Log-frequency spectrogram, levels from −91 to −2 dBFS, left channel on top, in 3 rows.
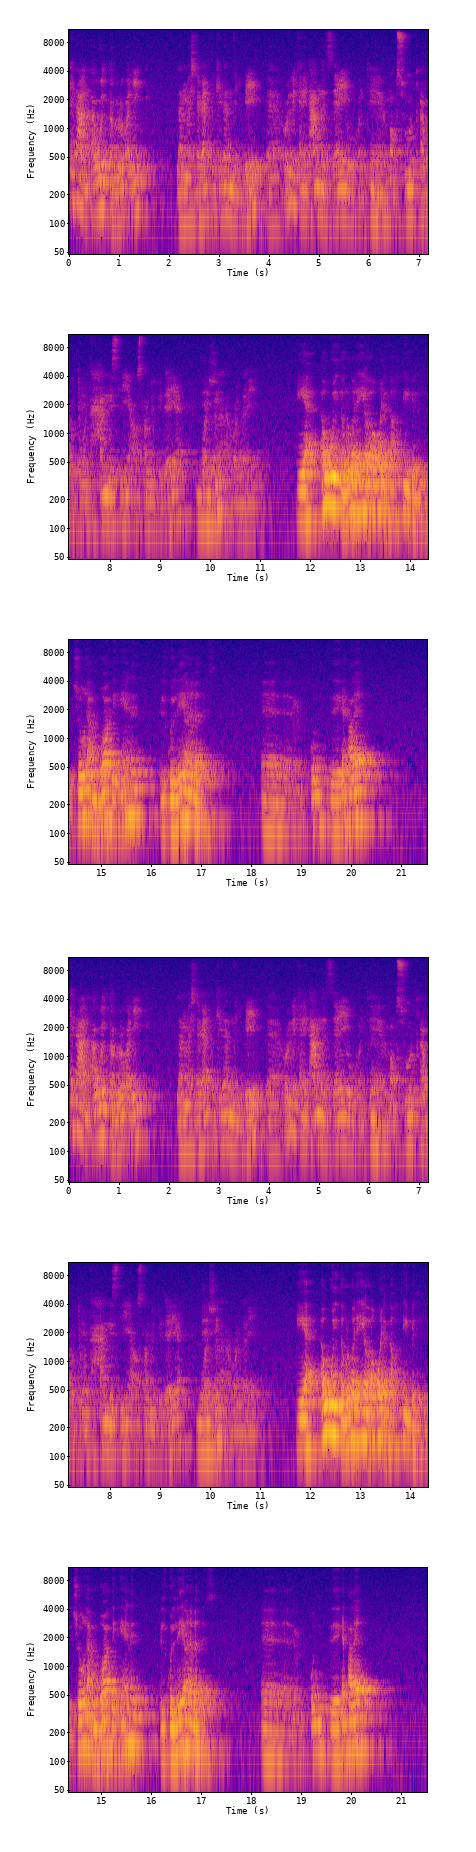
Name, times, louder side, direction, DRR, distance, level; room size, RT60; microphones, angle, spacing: voice 1, 0.0-1.4 2.1-9.4 9.8-10.9 18.7-19.0, equal, 30° left, -7 dB, 1.9 m, -34 dB
voice 2, 9.7-10.2 11.7-15.7 16.2-17.1 18.2-18.9 19.2-20.1, equal, 35° right, 1 dB, 1.1 m, -22 dB
8.2 x 3.0 x 6.2 m, 0.93 s
head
